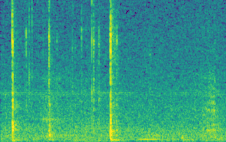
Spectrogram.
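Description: An IP address is tapped out on a computer keyboard: a short, quiet burst of a few crisp keystrokes, unevenly spaced, in a still room.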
